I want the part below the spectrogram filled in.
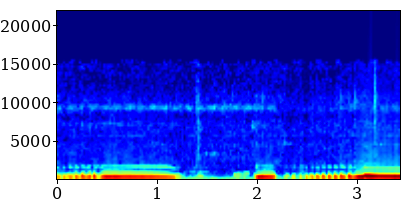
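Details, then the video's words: Long-voiced puter pelung dove giving its long provoking call: a rolling pulsed coo held then cut off, a pause, a short accent note, and a new rolling phrase rising into a sustained note. "Puter Pelung Suara Panjang Ini"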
